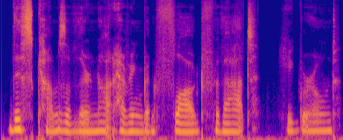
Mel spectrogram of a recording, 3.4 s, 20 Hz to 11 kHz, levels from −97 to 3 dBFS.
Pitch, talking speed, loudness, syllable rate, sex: 165 Hz, 210 wpm, -27 LUFS, 5.1 syllables/s, female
